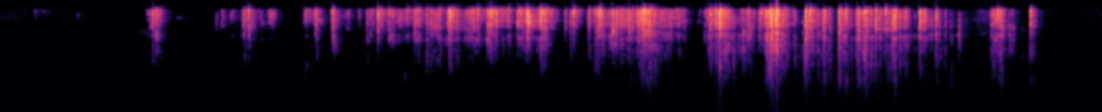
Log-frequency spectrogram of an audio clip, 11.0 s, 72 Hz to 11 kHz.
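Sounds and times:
wrapper crinkling as torn open: 2.4s - 10.4s.

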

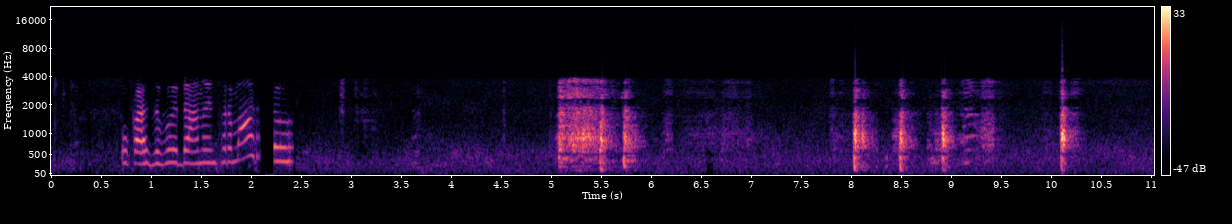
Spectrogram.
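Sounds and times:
person coughing over telephone: 5.1s - 5.8s.

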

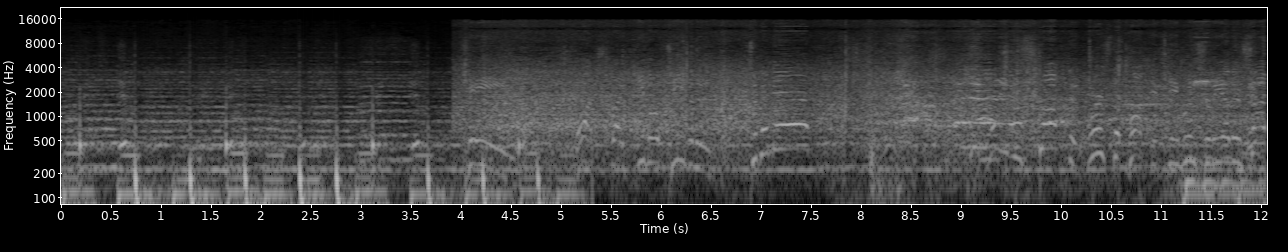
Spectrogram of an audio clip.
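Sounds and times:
arena crowd noise: 4.0s - 12.0s.

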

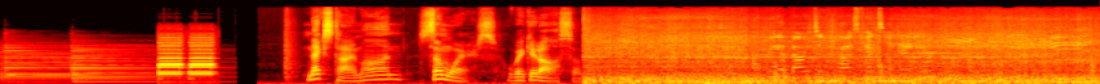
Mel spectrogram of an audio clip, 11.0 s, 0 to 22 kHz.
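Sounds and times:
road and engine rumble in car: 5.8s - 11.0s.

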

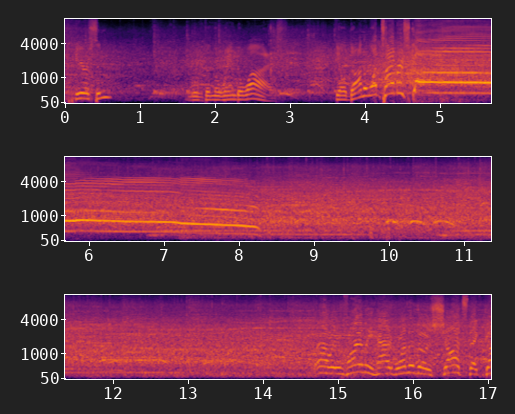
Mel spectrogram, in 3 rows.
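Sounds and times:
crowd cheering: 2.8s - 17.0s
goal horn: 8.4s - 13.4s.

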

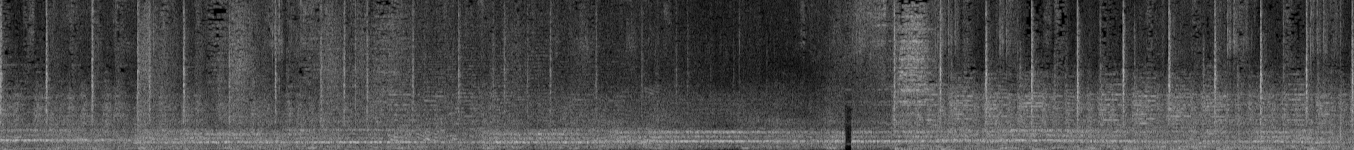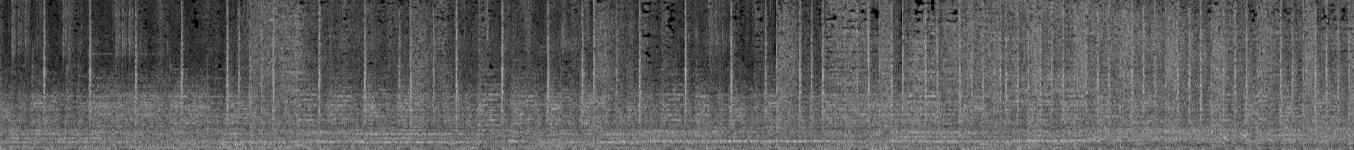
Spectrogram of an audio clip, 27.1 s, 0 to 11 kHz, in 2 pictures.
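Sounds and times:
rock music with driving drums: 0.0s - 5.6s, 8.5s - 27.0s.

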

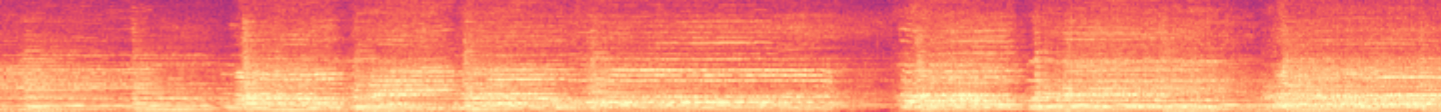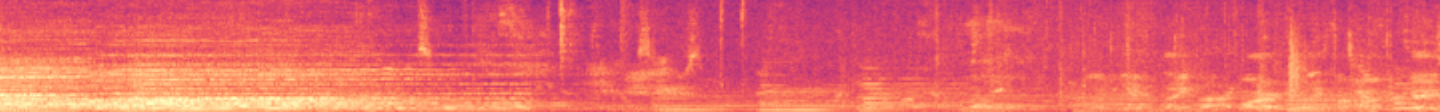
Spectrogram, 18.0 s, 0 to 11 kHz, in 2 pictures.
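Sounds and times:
choir singing a hymn: 0.0s - 14.7s
organ: 0.0s - 18.0s.

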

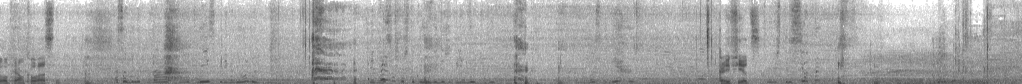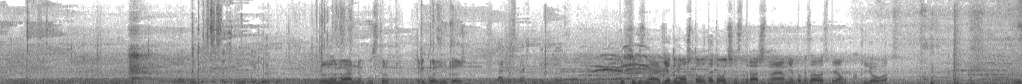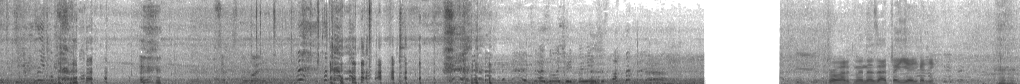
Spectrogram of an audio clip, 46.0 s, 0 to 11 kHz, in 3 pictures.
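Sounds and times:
steady low rumbling: 0.0s - 41.2s
voices: 1.6s - 14.9s, 17.8s - 40.8s
person laughing in chuckles: 4.6s - 5.6s, 35.1s - 38.6s, 45.6s - 45.9s.

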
